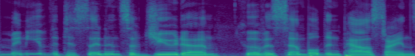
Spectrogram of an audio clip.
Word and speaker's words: Judah: you're listening to this I'm not adding the S at the end that's how it's written Judas that's what he's saying um he means Judah of course he's just an alternate pronunciation uh Moses Ezekiel Amos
